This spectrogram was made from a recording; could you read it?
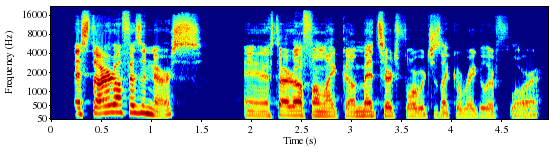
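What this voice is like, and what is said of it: Staten Island New York accent. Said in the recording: “my accent. Like I'm Staten Island. You know, this is the Brooklyn, Staten Island, New York City kind of accent.”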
